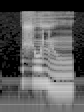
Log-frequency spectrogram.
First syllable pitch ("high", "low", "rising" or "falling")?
high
